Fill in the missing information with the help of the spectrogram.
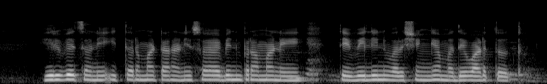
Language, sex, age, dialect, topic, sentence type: Marathi, female, 18-24, Southern Konkan, agriculture, statement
